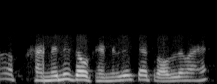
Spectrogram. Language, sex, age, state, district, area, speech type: Marathi, male, 18-30, Maharashtra, Ahmednagar, rural, conversation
